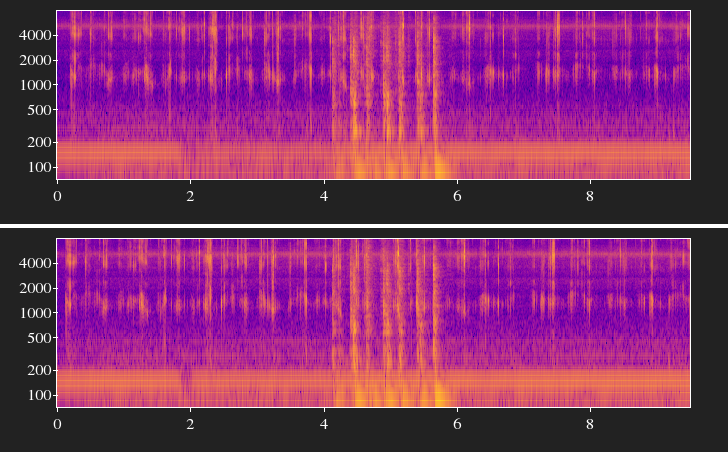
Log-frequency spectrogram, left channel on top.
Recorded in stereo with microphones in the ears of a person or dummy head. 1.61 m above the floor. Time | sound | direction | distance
4.1 | running footsteps | 15° left (ahead or behind) | 2 m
